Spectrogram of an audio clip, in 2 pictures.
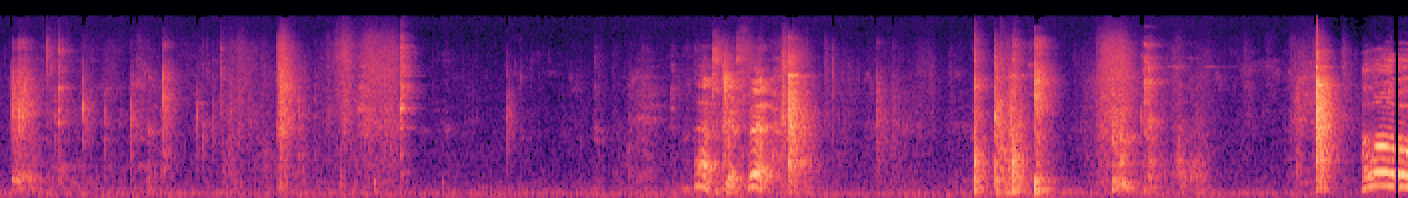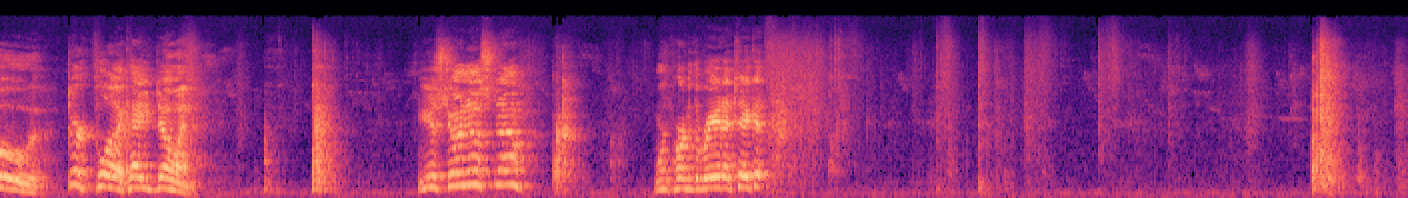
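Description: Wooden tools knock and clatter on a workbench.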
